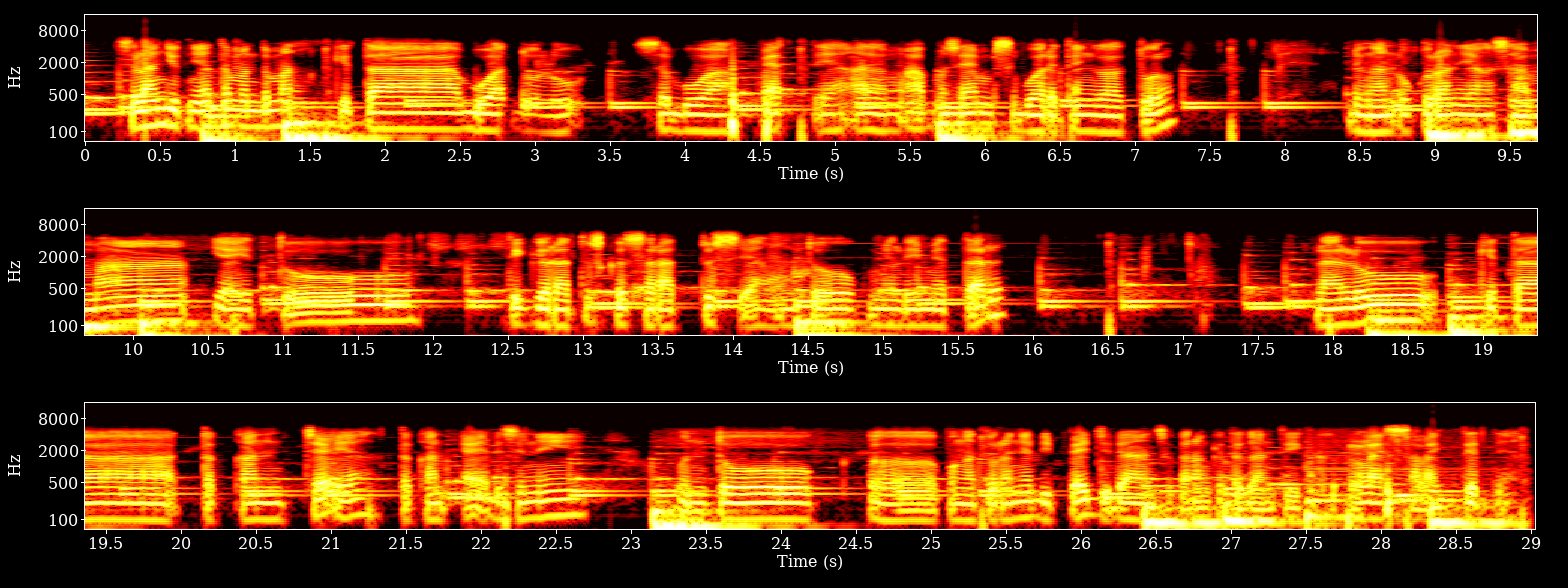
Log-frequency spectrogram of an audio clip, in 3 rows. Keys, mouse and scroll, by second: 8.4-9.4 typing, 10.6 click, 11.5-11.9 typing, 12.9 Return, 16.4-19.0 drag, 20.9 c, 21.7 c, 24.0 e, 25.3-29.0 drag.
